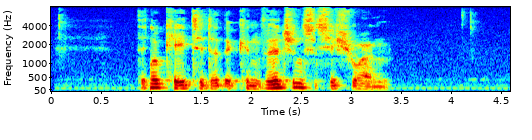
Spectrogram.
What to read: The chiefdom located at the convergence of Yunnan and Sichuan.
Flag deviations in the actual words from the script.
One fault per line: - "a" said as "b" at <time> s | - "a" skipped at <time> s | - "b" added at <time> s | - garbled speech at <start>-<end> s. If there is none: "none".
- "chiefdom" skipped at 1.0 s
- "of Yunnan and" skipped at 2.7 s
